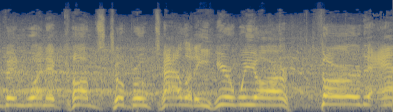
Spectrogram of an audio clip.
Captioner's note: crowd cheering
